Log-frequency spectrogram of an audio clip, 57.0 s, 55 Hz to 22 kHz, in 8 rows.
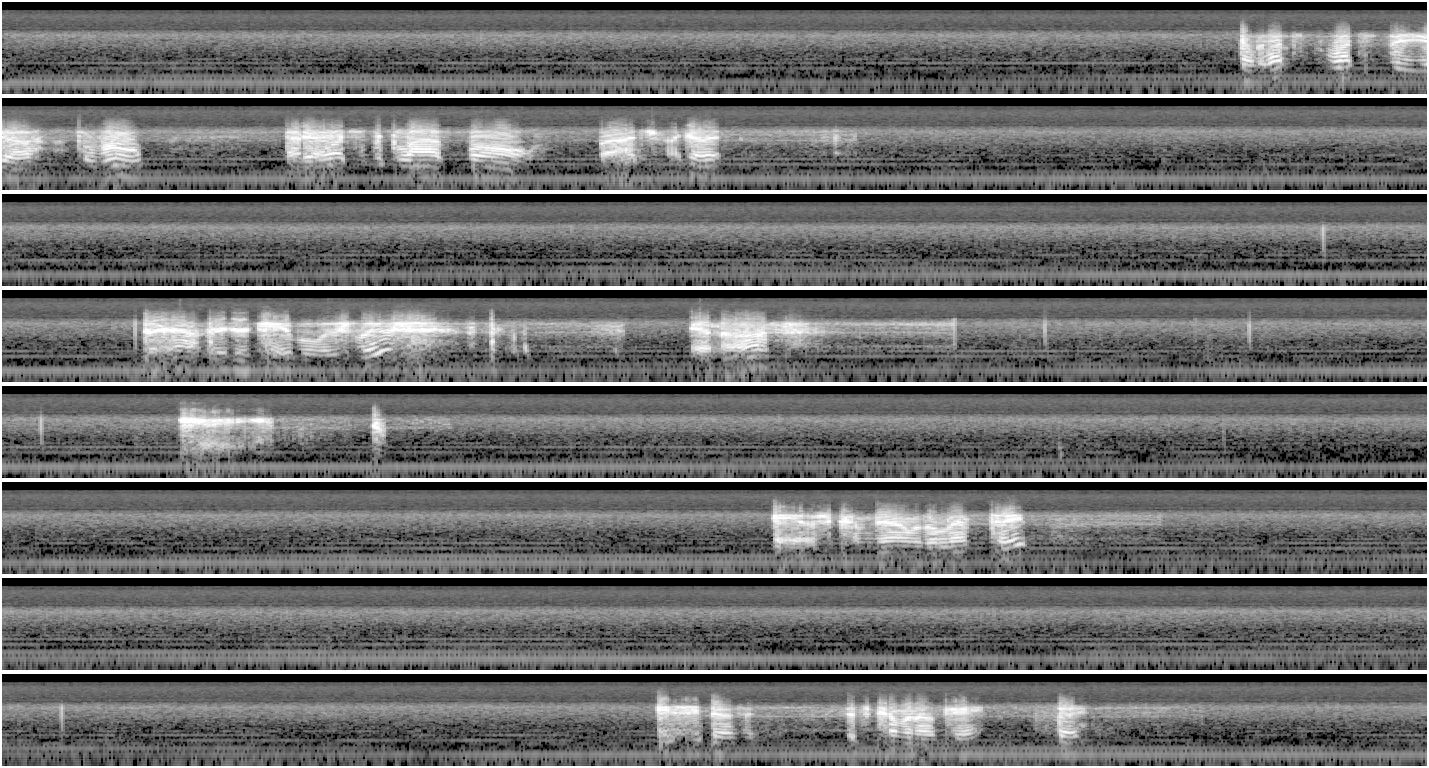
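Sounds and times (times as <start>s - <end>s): radio hum and hiss: 0.0s - 57.0s
radio static burst: 6.2s - 11.5s, 22.0s - 26.2s, 29.3s - 30.9s, 39.4s - 41.5s, 53.2s - 55.8s.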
